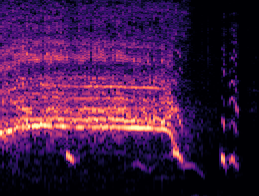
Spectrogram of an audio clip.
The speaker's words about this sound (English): You done took a grown-ass man, got him screaming like a white girl.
